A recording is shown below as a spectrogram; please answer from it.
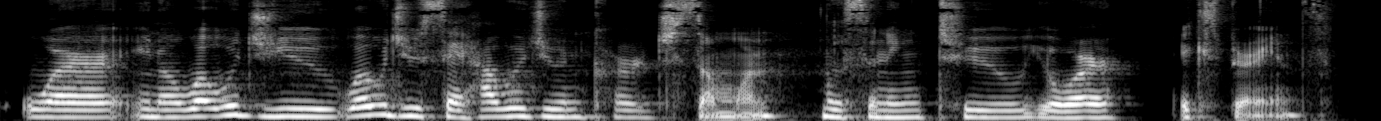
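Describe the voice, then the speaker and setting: In an Upper Midwest accent, a woman with a medium pitch talks at a fairly slow pace with hardly any pauses and monotone, flat intonation. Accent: Upper Midwest American. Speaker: missionary podcast host. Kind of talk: casual interview chat.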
